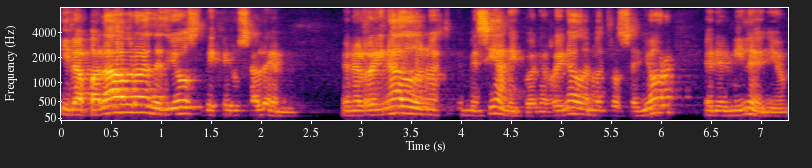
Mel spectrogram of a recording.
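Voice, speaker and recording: A man talks fairly slowly, his intonation lively. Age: 60s. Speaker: pastor. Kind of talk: teaching for pastors. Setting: live broadcast. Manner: hesitant fillers.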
